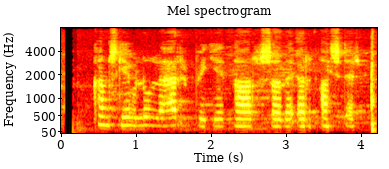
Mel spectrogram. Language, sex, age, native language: Icelandic, female, 13, Icelandic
